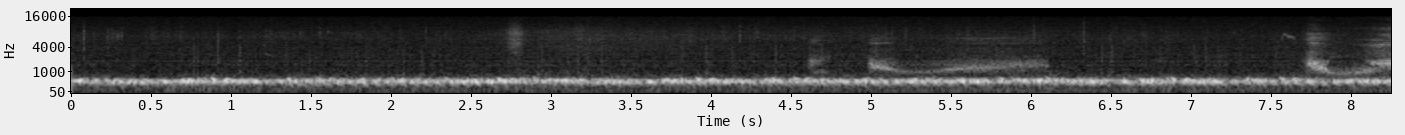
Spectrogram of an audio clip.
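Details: Black grouse at a lek in the wild during mating give a steady, low bubbling coo without pause, broken twice by a harsh, rising hissed sneeze.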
